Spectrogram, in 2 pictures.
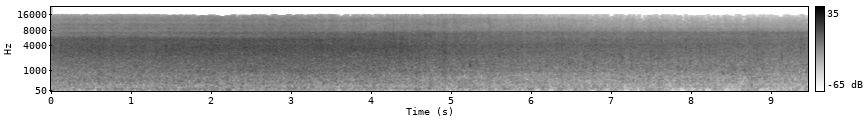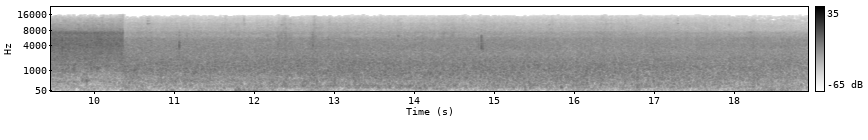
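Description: Small waterfall splashing over rocks into a stream, a steady rushing that is loudest in the first few seconds and then slowly fades to a quieter hiss.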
